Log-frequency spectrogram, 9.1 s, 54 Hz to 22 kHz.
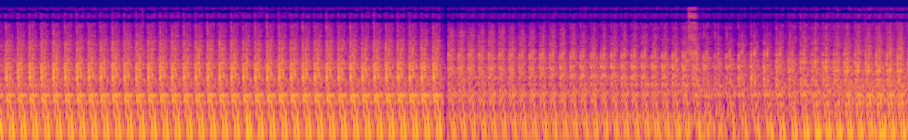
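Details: Mitsubishi MT372 diesel ride-on mower, auction-bought, modified dash without glow plugs, new battery: rapid even chugging of small twin diesel at idle, firm and regular, no misses or knocks; normal diesel idle.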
